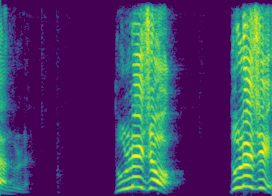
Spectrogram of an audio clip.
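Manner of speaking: normal talking voice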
